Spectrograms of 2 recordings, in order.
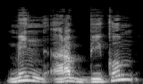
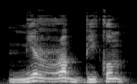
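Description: First: The n is pronounced before a single r. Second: The n disappears and the r is doubled.

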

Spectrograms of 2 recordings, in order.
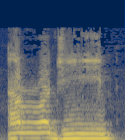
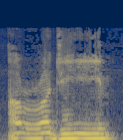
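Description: The two takes are said the same way.

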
